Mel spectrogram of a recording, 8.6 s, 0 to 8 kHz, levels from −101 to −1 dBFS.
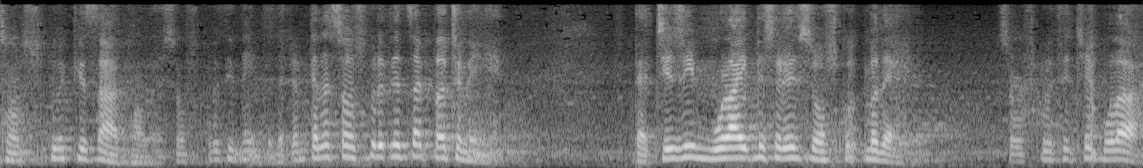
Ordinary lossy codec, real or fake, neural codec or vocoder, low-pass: none; fake; codec, 16 kHz, 1.1 kbps, Voila-Tokenizer; none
